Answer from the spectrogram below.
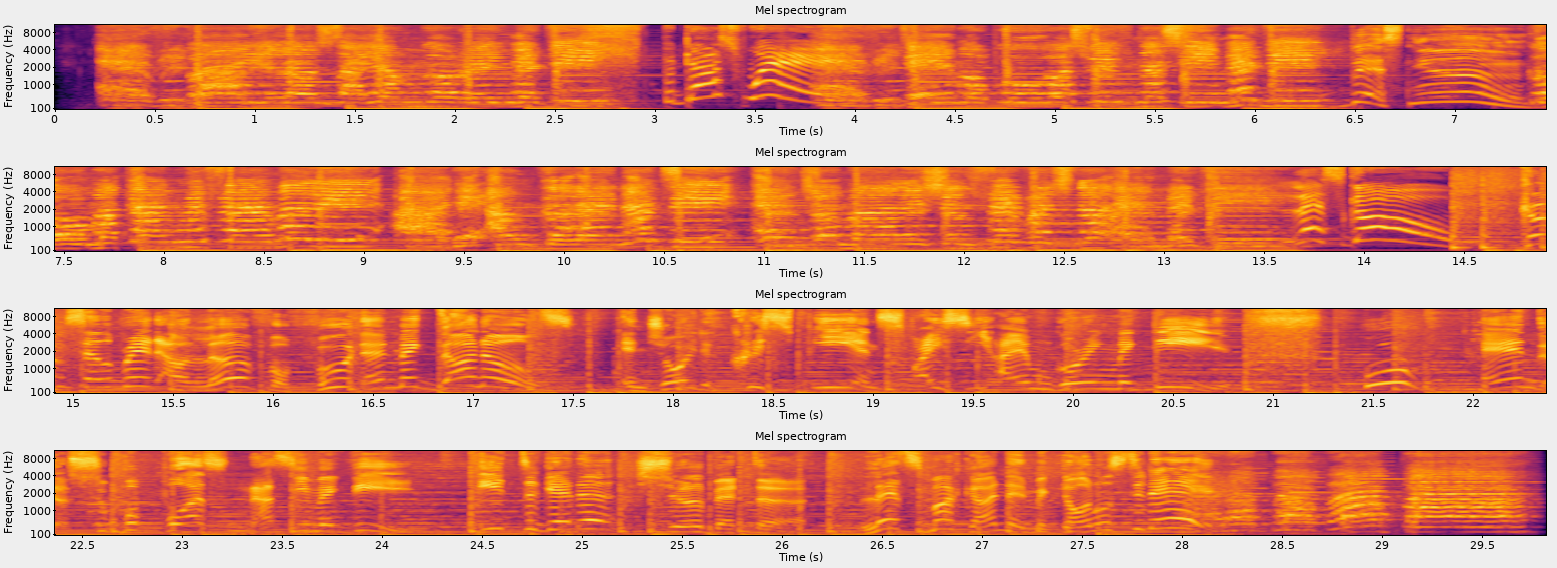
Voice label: English; McDonalds

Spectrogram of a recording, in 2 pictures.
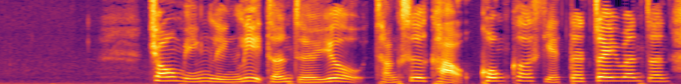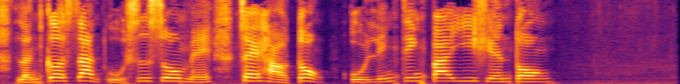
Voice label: Mandarin Poem; My Friends

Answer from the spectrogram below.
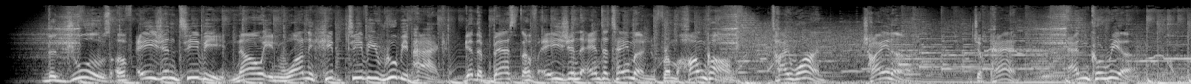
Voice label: TVC ENG; HyppTV Ruby

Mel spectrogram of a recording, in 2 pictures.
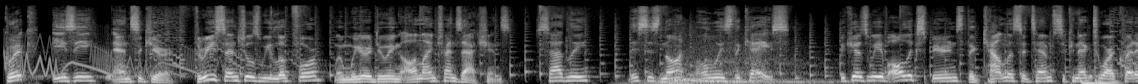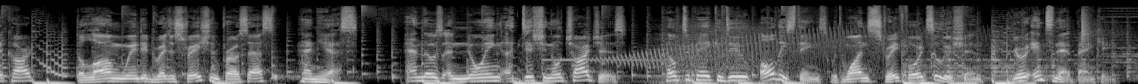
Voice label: Corporate friendly; Help2pay

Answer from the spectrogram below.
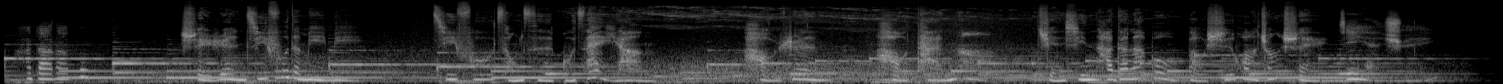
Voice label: TV Beauty MAND; Hada Labo

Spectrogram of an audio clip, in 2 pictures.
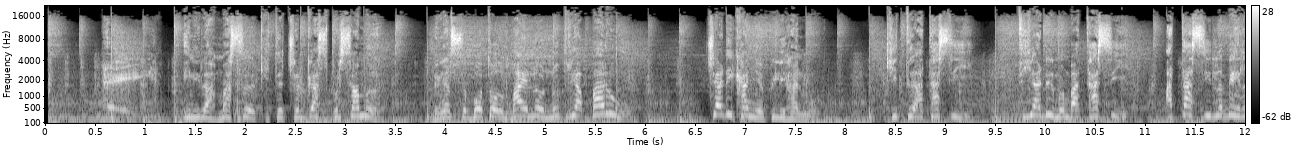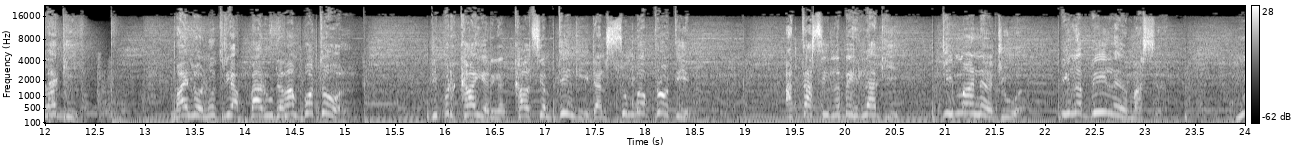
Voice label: BM Casual; MILO NUTRI UP

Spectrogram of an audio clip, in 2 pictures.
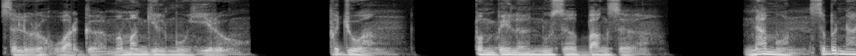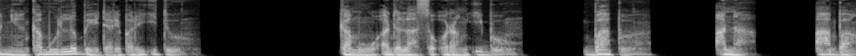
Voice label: BM Anncr Low

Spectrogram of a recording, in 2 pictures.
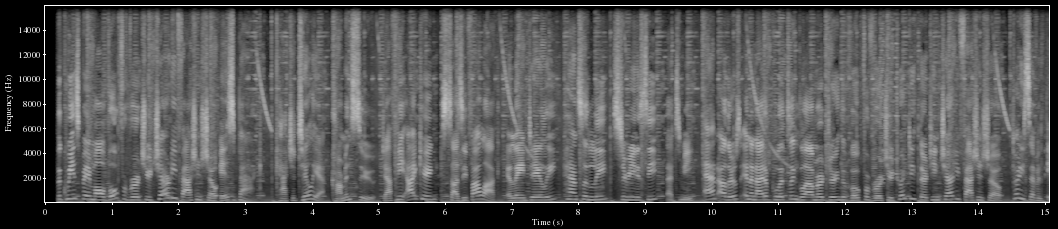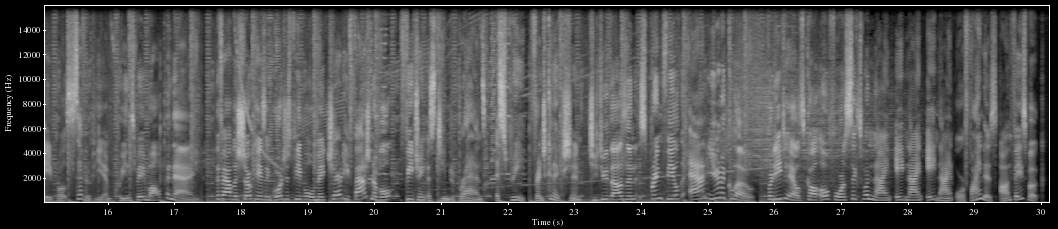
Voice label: V o ENG Music; QUEENSBAY MALL VOGUE 2013

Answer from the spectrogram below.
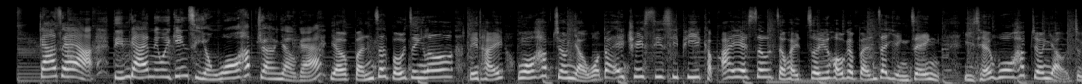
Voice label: Cantonese; elder sister

